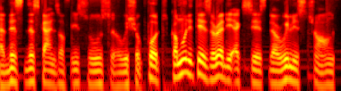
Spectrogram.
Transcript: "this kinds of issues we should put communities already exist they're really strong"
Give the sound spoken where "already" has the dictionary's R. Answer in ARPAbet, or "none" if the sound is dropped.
R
